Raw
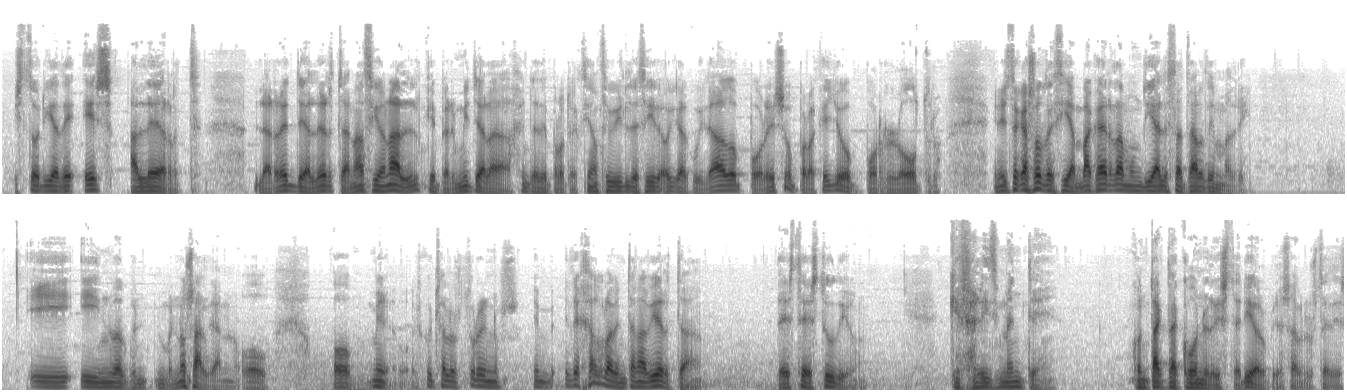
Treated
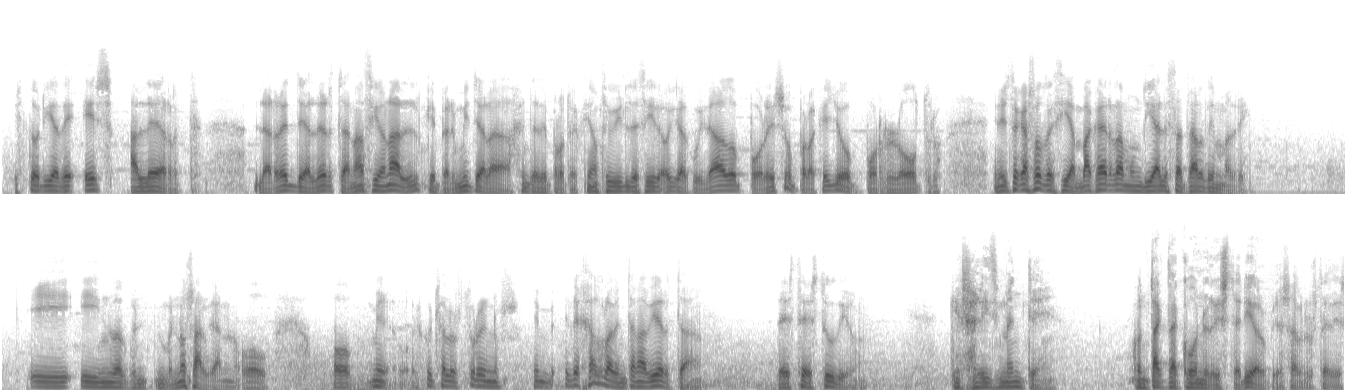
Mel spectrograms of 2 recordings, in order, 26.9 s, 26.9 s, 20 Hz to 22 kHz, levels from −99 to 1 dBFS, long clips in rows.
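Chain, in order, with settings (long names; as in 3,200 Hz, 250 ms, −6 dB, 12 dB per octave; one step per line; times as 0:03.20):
low-pass filter 1,600 Hz 12 dB per octave, from 0:23.03 3,600 Hz, from 0:24.87 7,600 Hz
low-pass that shuts in the quiet parts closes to 770 Hz, open at −22 dBFS
downward compressor 1.5 to 1, threshold −37 dBFS, peak gain reduction 8.5 dB
level −5 dB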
